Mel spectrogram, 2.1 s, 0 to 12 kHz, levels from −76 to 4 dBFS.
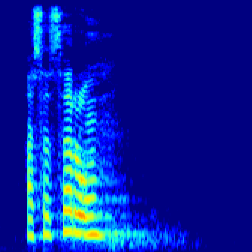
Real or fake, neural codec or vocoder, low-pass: fake; vocoder, 24 kHz, 100 mel bands, Vocos; 10.8 kHz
